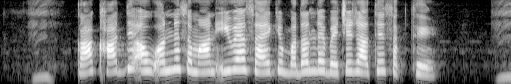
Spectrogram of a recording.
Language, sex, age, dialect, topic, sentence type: Chhattisgarhi, male, 46-50, Central, agriculture, question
